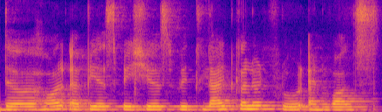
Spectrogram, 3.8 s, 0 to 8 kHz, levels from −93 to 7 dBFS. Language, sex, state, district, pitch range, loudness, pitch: English, female, Assam, Kamrup Metropolitan, 205-215 Hz, -14 LUFS, 215 Hz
